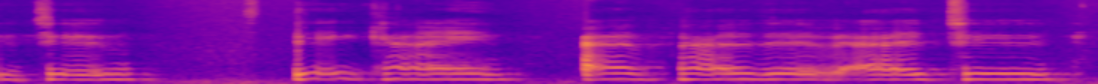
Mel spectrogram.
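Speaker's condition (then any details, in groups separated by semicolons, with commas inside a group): ALS; limb onset, foot drop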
